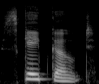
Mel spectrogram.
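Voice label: "scapegoat", English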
